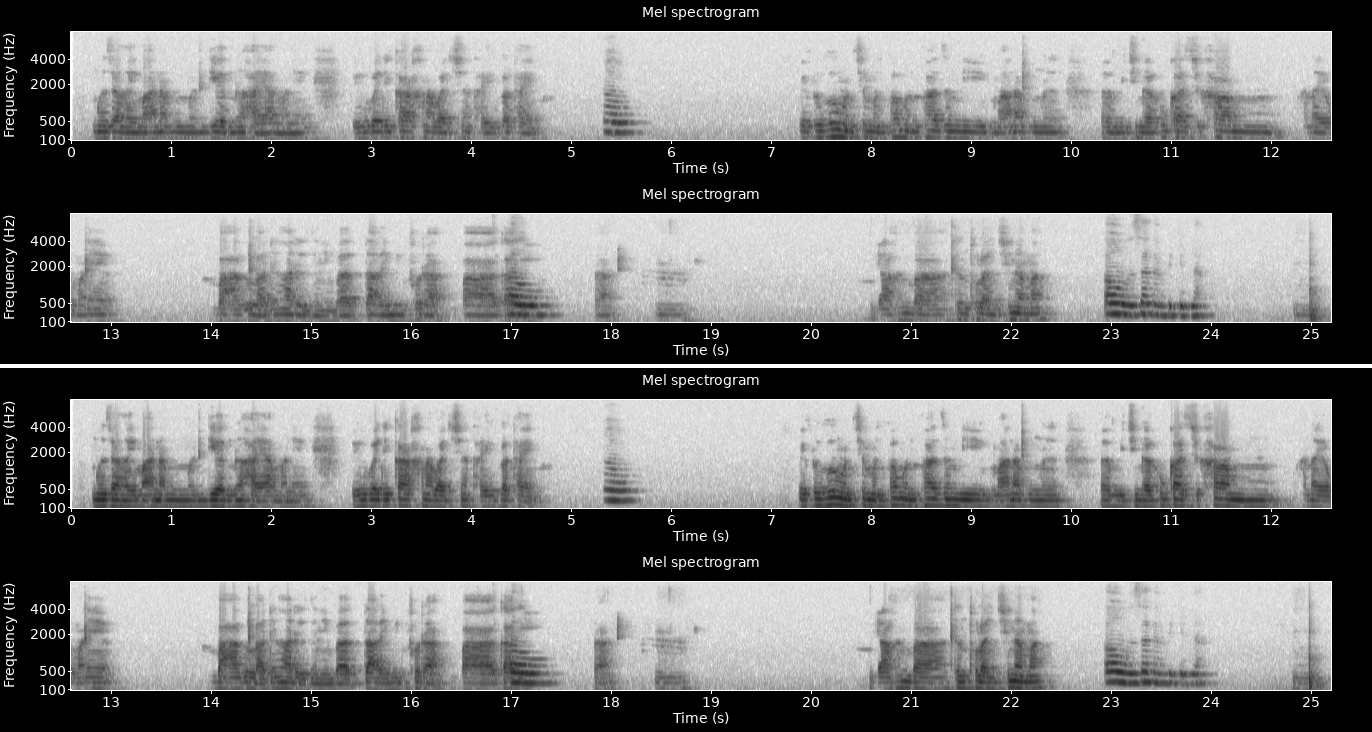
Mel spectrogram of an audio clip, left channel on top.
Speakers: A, on the right; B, on the left.
A: मोजाङै मा होनो देरनो हाया माने बेफोरबायदि कारखाना बायदिसिना थायोब्लाथाय।
B: औ
A: बेफोरबो मोनसे मोनफा मोनफा जोंनि मा होनना बुङो मिथिंगाखौ गाज्रि खालामहोयाव माने बाहागो लादों आरो जेनेबा दारिमिनफोरा बा गारिफ्रा
B: औ
A: उम दा होनबा दोनथ'लायनोसै नामा?
B: औ जागोन बिदिब्ला।
A: उम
